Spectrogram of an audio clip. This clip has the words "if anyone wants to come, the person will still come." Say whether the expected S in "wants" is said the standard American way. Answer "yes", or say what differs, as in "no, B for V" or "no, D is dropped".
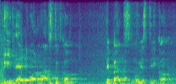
yes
